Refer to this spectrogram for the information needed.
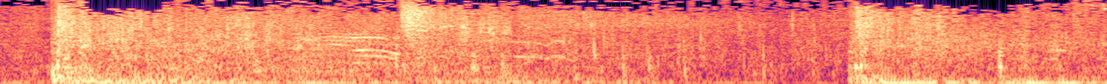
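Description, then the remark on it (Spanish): Several loud explosions: a heavy blast opens, a smaller burst follows, and another deep boom lands near the end, each leaving a low rumbling tail in a noisy, chaotic scene. “Se producen más explosiones.”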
